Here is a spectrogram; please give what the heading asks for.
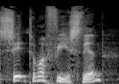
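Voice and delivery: put-on high Geordie accent. Retelling Martin Keown confronting a schoolboy who insulted him, in a Geordie accent. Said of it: "That was maybe a Geordie accent".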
